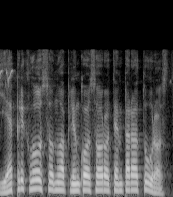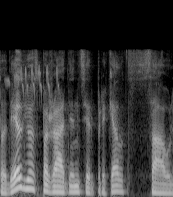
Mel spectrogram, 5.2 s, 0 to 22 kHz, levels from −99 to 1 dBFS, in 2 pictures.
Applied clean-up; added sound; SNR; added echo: none; none; none; none.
